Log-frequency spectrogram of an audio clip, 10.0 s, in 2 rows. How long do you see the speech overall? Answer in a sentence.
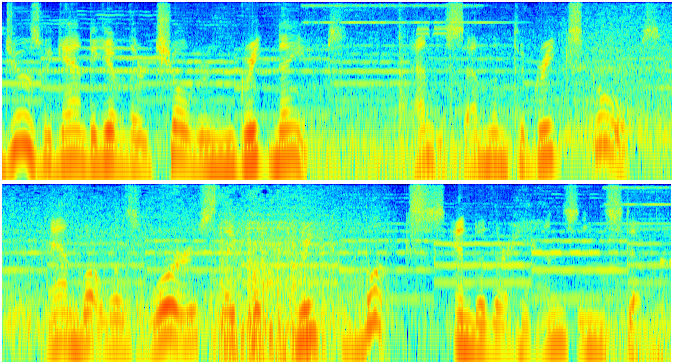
The speech can be heard for 10 seconds in total.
